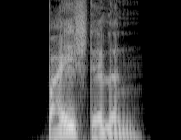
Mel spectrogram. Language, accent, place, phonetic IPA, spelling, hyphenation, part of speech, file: German, Germany, Berlin, [ˈbaɪ̯ˌʃtɛlən], beistellen, bei‧stel‧len, verb, De-beistellen.ogg
- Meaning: to make available, to provide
